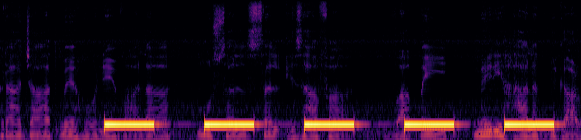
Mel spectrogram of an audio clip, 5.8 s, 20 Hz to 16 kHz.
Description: Telephone call progress tone (single-tone plan, as in Europe, Japan and elsewhere), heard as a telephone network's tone, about 420 Hz, 0.5 s on and 0.5 s off, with room echo and speech in Urdu. Busy tone.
